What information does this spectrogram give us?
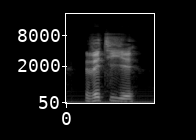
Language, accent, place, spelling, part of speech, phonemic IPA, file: French, France, Lyon, vétiller, verb, /ve.ti.je/, LL-Q150 (fra)-vétiller.wav
- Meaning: to trifle (deal with unimportant things)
